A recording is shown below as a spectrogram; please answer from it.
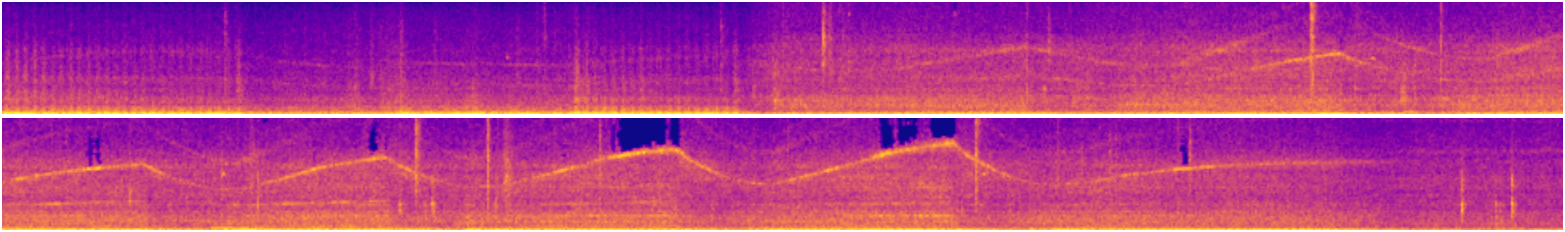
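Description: Semi truck's diesel engine heard from inside the cab, pulling away and accelerating through the gears of its manual transmission. A high whine rises with the revs and drops back sharply at each upshift, about every three seconds over the second half.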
